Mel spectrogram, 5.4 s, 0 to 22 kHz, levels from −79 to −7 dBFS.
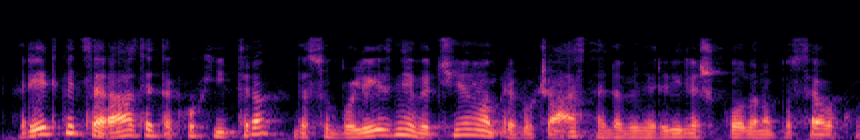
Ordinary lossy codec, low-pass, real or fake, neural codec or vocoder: none; 7.2 kHz; fake; codec, 16 kHz, 4 kbps, FreqCodec, smaller model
